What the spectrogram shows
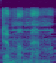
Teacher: where the lips meet and the sound is internalized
